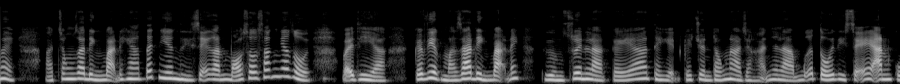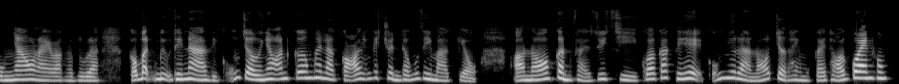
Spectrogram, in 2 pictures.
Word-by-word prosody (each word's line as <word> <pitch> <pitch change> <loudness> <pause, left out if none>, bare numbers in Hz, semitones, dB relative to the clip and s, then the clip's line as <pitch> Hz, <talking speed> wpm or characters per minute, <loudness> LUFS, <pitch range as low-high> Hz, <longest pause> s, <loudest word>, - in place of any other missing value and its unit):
này, 260 -5 0 0.3
à, 185 - -8
trong 255 +4 0
gia 265 - +3
đình 220 -4 +1
bạn 200 -2 0
đi 235 - -4
ha, 255 0 +1
tất 315 0 -3
nhiên 275 -4 +3
thì 220 -3 +1
sẽ 210 +1 -5
gắn 230 -1 0
bó 200 +2 0
sâu 285 +2 -1
sắc 335 +4 -3
nhất 365 0 -2
rồi. 220 -9 +1 0.3
Vậy 205 - +1
thì, 220 -1 +1
à, 180 -2 -2 0.3
cái 240 - +2
việc 280 -2 +2
mà 195 -1 0
gia 260 +5 +5
đình 245 -6 +1
bạn 200 +1 +1
ấy 275 +3 -3 0.2
thường 205 -2 +1
xuyên 260 +6 +2
là 220 -5 +2
cái, 190 +1 -5
a, 255 +4 +1
thể 230 - -1
hiện 205 +3 -5
cái 210 -4 -6
truyền 210 -3 -3
thống 210 +3 -1
nào 225 -4 +1
chẳng 185 -2 -6
hạn 190 - -8
như 225 - -1
là 190 -4 -1
bữa 200 +7 -5
tối 225 -3 +1
thì 230 -1 -2
sẽ 230 +3 -4
ăn 235 -1 +3
cùng 200 -3 0
nhau 220 +1 +3
này, 195 -2 -1
hoặc 180 0 -4
mặc 180 - -6
dù 180 - -4
là 180 -1 -1 0.3
có 205 - +2
bận - - +3
bịu 250 -4 +2
thế 245 - +5
nào 240 -4 +5
thì 185 - -5
cũng 270 - -7
chờ 250 -7 +4
nhau 240 +3 +3
ăn 260 +3 +1
cơm, 295 +1 +1
hay 310 - +3
là 250 -4 +2
có 210 0 0
những 255 +2 -3
cái 295 - -7
truyền 270 -7 -1
thống 220 +4 -1
gì 260 -2 +1
mà, 185 -5 0
kiểu, 155 -6 -5 0.3
ờ, 190 +1 +1
nó 215 +6 +4
cần 255 -8 +4
phải 185 -6 -5
duy 245 +6 -3
trì 205 -7 -3
qua 250 +1 +2
các 305 +3 -2
thế 255 - +2
hệ 265 -1 +2
cũng 265 +4 -4
như 300 0 +2
là 230 -8 +1
nó 210 +8 -2
trở 255 -4 +1
thành 200 0 -3
một 185 - -6
cái 185 0 -3
thói 200 0 0
quen 295 -1 +8
không? 285 -1 +2
230 Hz, 325 wpm, -20 LUFS, 200-255 Hz, 0.3 s, quen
